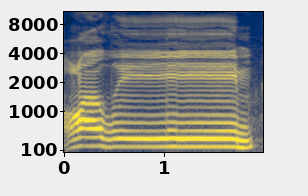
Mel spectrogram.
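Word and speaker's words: عظيم: উচ্চারণ হয়ে যাচ্ছে, তো জটা মোটা করে উচ্চারণ করতে হবে, আনিন্না বা ইল আযীম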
